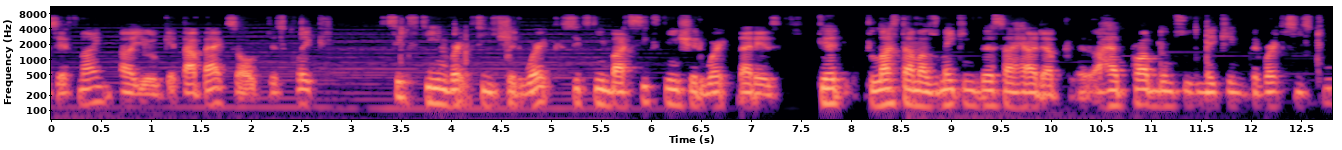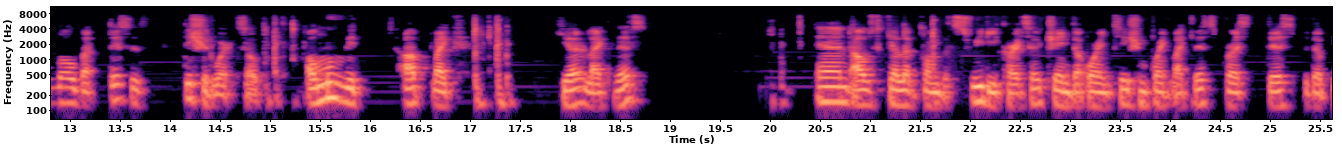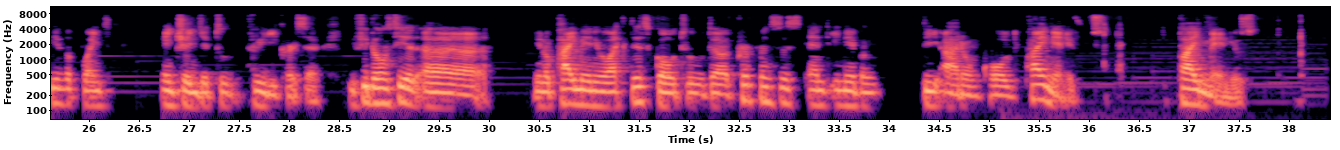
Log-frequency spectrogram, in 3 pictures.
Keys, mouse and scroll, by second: 7.7-8.3 scroll down 3, 8.0 middle click, 8.5 click, 9.2 right click, 11.0-11.9 scroll up 4, 11.4 KP_1, 12.3 scroll down 2, 12.5 Tab, 12.5-14.4 scroll down 2, 14.9 g.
